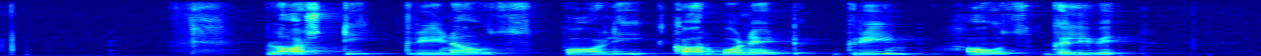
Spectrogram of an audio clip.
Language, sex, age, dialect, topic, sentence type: Kannada, male, 60-100, Mysore Kannada, agriculture, statement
